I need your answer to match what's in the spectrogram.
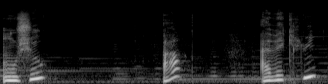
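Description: Stout, pompous middle-aged man, voiced by a woman reader; hushed, fawning, sharp when angered. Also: mid-range voice, very animated, drawn-out words, soft background music, pitched above the performer's own voice. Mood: hushed wheedling. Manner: hushed wheedling, turning to sharp scolding.

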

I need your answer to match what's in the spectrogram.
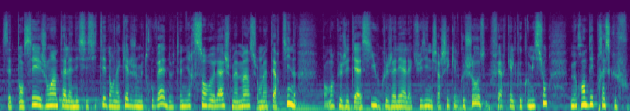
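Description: A reader giving measured, even scripted narration of a novel in an audiobook. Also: medium pitch. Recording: faint background music.

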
